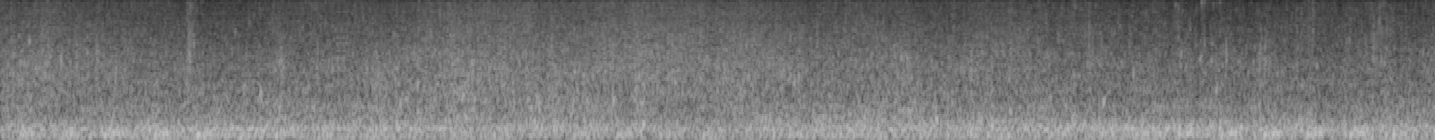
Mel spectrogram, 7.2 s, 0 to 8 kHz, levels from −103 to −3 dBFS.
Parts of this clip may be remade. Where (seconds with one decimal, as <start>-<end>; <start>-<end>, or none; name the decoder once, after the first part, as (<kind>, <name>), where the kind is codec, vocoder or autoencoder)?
none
